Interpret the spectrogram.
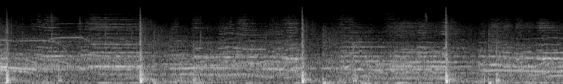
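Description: Aerial firework shells bursting in a fireworks display, four sharp bangs about a second and a half apart.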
